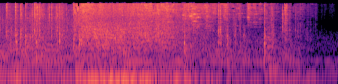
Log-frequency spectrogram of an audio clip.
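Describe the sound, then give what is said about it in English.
Glass from a mirror cracks and shatters with a loud burst as a hand is slammed into it, then bright, brittle fragments tinkle and scatter for a couple of seconds before fading out. No one speaks. “It cracked and splintered around her palm.”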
